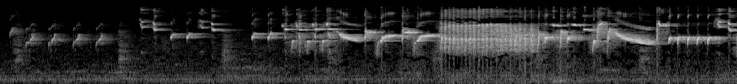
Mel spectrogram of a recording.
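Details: European goldfinch (Carduelis carduelis) sings a bright, tinkling song: a run of quick repeated twittering notes, then a fast jumble of liquid trills and buzzy rattles.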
